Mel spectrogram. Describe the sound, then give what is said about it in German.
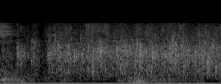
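Applause: a dense, even wash of clapping that fills the whole clip at steady loudness. “Okay, Applaus.”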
